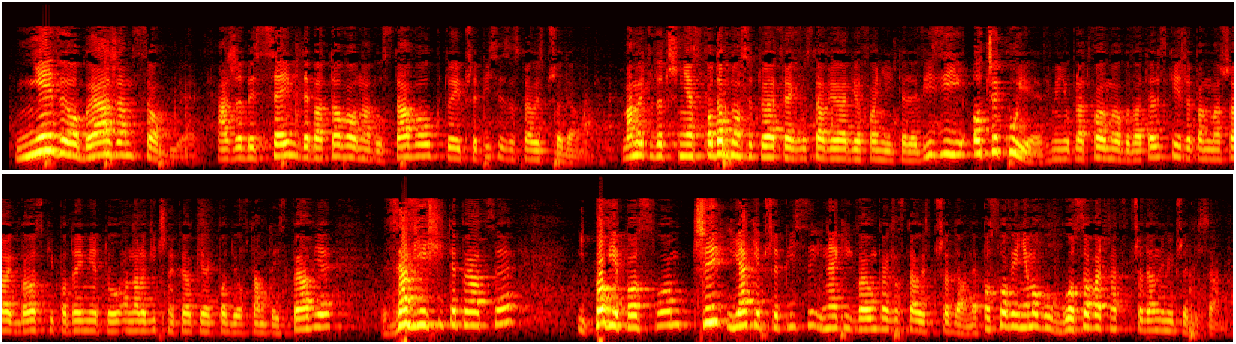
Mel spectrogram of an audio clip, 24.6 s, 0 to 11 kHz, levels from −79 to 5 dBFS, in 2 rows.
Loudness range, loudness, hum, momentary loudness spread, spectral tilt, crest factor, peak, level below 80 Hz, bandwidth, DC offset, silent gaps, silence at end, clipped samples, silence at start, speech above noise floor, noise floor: 6 LU; -18 LUFS; none; 13 LU; -6 dB/octave; 18 dB; 0 dBFS; -56 dBFS; 7.4 kHz; under 0.1%; none; 0.1 s; under 0.1%; 0.15 s; 27 dB; -45 dBFS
